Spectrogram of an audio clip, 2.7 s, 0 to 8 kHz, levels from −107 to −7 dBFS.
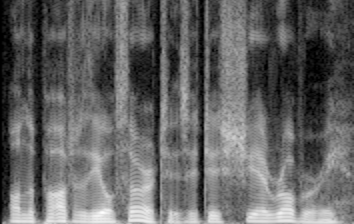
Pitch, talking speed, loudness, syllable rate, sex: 105 Hz, 225 wpm, -19 LUFS, 6.0 syllables/s, male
